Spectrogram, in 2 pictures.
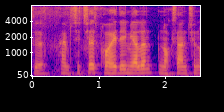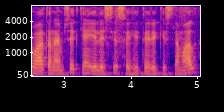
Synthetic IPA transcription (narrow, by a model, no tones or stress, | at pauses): t̪ɨ | ɐmsit̪̚t͡ʃʰɐsʲpʰɔɦid̪ɐmʲelɐnnoksaːnt͡ʃʰinʋaːt̪ɐnɐmsit̪ʲkʲẽjelesjɐsɐɦit̪eɾikist̪emaːl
